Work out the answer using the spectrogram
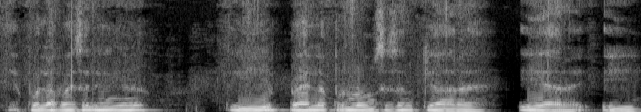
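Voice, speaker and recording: With a mellow, slightly high voice, a man speaks at normal speed in a level tone, recorded in low quality. His English grammar lesson for school students has him patiently spelling out sounds, checking in with the class over and over, and asking questions he answers himself.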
